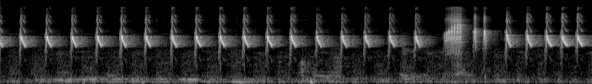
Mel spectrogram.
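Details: Fast, tightly spaced song of a Sooty-headed bulbul with variation: sharp, high, piercing notes repeat about four times per second, broken once by a short, harsh, noisy note.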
